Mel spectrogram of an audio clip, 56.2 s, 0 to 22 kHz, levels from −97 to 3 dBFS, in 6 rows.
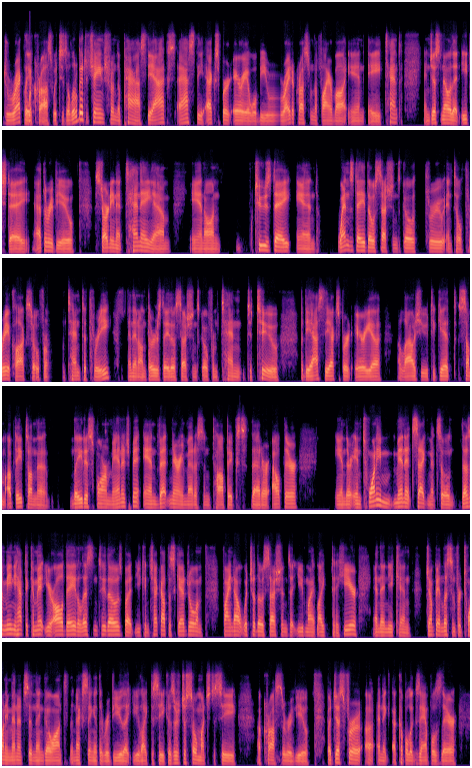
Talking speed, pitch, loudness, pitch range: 190 wpm, 100 Hz, -22 LUFS, 95-120 Hz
